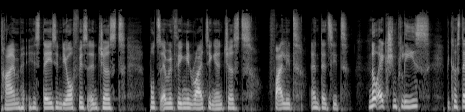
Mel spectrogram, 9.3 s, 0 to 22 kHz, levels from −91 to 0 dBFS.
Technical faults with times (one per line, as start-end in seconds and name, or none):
none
